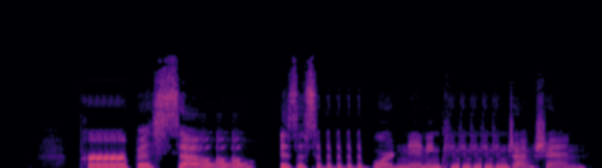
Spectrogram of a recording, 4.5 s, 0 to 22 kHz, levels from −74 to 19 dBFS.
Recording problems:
audio stuttering; 4 times, first at 0.5 s

